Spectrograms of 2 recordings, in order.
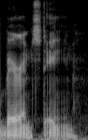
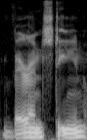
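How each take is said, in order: First: The last syllable rhymes with 'rain'. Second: The last syllable rhymes with 'mine'.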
